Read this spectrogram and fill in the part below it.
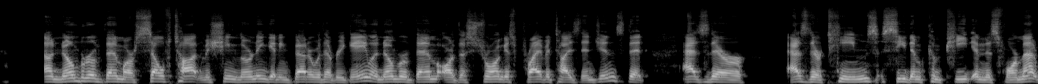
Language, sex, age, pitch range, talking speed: English, male, 30-49, 105-125 Hz, 195 wpm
